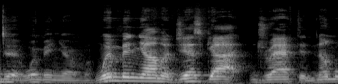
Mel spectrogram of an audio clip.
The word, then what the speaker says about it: Wembanyama: Yeah, Wembanyama. Wembanyama just got drafted number 1 overall in the NBA draft. How do you how do you feel about, or what do you think about Wembanyama, and how do you feel like he's going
